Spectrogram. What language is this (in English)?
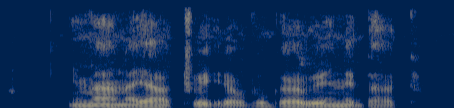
Kinyarwanda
